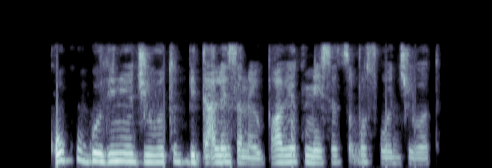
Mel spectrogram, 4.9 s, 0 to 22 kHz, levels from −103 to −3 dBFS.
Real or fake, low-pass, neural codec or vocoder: fake; 7.2 kHz; vocoder, 44.1 kHz, 128 mel bands, Pupu-Vocoder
